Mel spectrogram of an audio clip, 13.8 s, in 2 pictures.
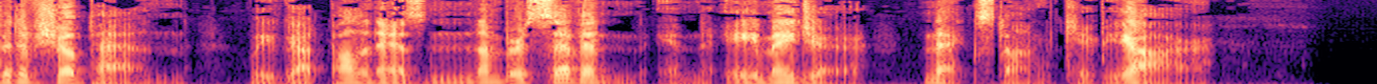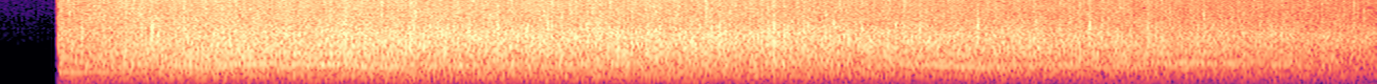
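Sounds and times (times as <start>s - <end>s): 
speech: 0.0s - 6.1s
audience applause after piano performance: 7.2s - 13.7s.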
